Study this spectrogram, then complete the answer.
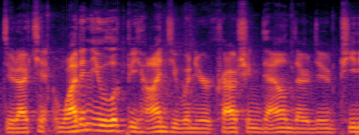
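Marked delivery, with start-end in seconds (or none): none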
